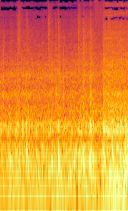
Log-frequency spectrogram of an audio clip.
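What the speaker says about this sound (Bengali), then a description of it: "এখন আমরা ক্রস করছি পেরুমন রেলওয়ে ব্রিজ।" A passenger train on the Kottayam to Trivandrum route rolls across the Perumon railway bridge, a loud continuous rumble with rhythmic wheel clatter heard from inside the carriage, growing heavier toward the end.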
